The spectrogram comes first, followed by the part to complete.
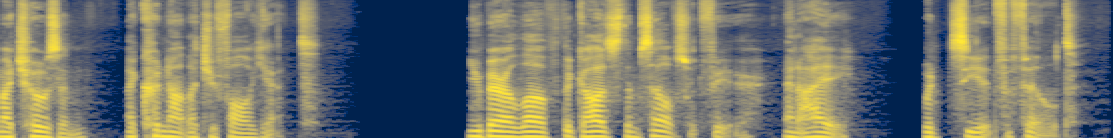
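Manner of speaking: sweet, honeyed, hushed, soft half-whisper. A game master voices her as she heals the player's wounds, half-whispering. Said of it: "she just kind of whispers".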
